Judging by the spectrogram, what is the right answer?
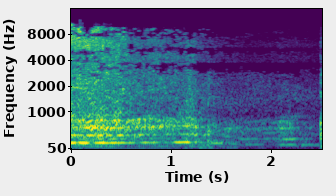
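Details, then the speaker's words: Seat Cupra R 1M with full roll cage and stage 2 remap, after the air mass flow sensor was refitted and the fault code cleared; the test drive and diagnostics are clean. Smooth, even note easing off throttle with no misfire or stumble; runs sweet. "Now we've done the test drive again, we've run the diagnostics again, and nothing's come up, so the car runs sweet."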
